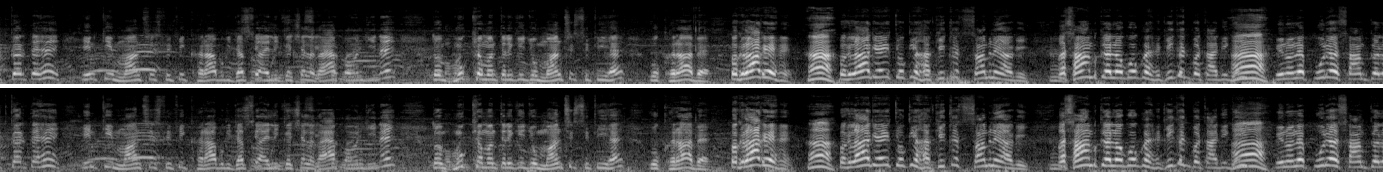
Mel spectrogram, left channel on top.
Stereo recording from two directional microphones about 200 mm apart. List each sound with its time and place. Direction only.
0.1 s a man's voice: 10° right (ahead or behind)
8.0 s speech: 40° left (ahead or behind)
8.4 s speech: 10° right (ahead or behind)
12.3 s speech: 40° left (ahead or behind)
12.7 s speech: 5° right (ahead or behind)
